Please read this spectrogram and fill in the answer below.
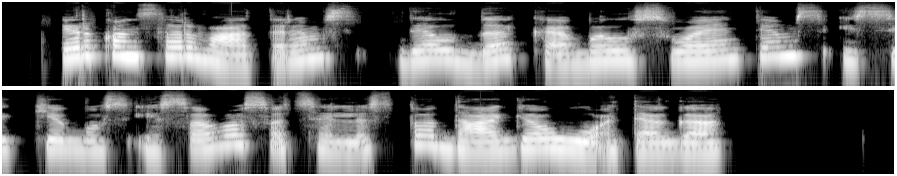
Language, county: Lithuanian, Vilnius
